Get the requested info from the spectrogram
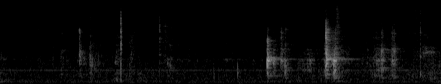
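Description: A handful of faint, separate clicks and taps from a Yakima SwingDaddy swing-away hitch bike rack as its swing arm is locked and tightened back in place.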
